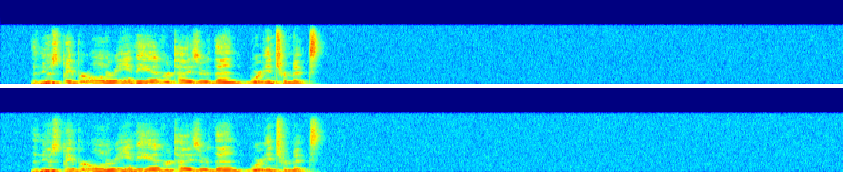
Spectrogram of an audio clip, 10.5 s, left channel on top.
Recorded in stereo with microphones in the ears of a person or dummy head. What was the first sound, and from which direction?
A man speaking, 35° left (ahead or behind).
